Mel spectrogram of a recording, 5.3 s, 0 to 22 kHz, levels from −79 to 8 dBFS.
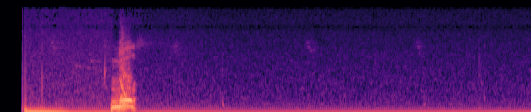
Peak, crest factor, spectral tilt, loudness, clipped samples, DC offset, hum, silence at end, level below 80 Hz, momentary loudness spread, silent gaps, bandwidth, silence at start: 0 dBFS; 20 dB; -6.5 dB/octave; -16 LUFS; under 0.1%; under 0.1%; 50 Hz at -30 dBFS; 0 s; -26 dBFS; 24 LU; none; 16.5 kHz; 0.25 s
